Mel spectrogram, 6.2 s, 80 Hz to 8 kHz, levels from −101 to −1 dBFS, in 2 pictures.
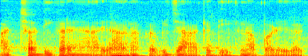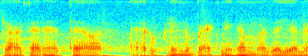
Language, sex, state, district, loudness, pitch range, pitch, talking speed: Hindi, male, Chhattisgarh, Jashpur, -19 LUFS, 90-100 Hz, 90 Hz, 215 wpm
